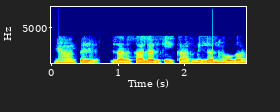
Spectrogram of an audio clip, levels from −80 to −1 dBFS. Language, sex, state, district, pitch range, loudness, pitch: Hindi, male, Bihar, Jamui, 100-110 Hz, -21 LUFS, 105 Hz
